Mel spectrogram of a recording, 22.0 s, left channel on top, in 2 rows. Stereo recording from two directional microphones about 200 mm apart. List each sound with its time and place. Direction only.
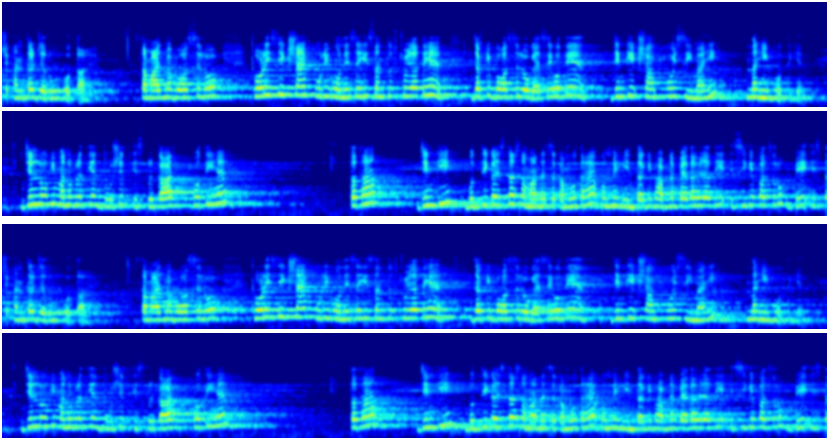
0.0 s a woman's voice: 45° left (ahead or behind)
15.6 s a woman's voice: 50° left (ahead or behind)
